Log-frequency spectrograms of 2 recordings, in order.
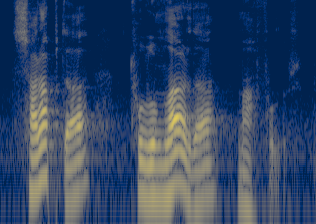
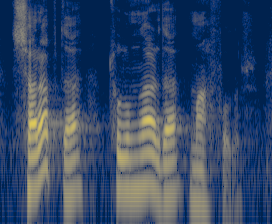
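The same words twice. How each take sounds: Both takes have the same delivery.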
